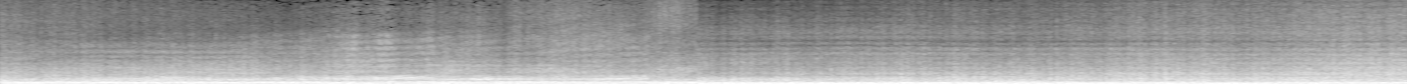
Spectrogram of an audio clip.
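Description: Race car engines rev up and down in rising and falling tones.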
